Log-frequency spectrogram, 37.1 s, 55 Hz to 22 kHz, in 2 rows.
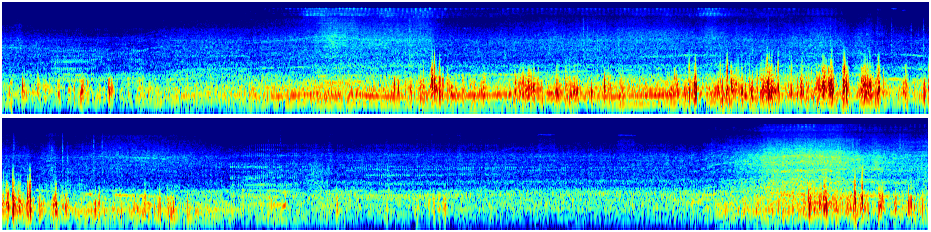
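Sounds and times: wind gusts on microphone: 0.0 - 23.0, 32.6 - 37.0
bus running: 0.0 - 37.0.

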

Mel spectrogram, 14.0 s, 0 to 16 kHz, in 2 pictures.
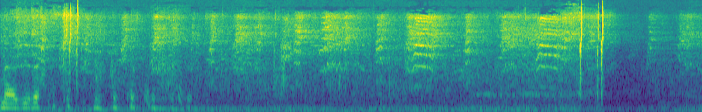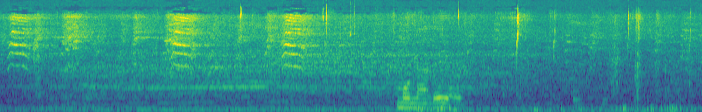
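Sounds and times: bird calling: 0.0 - 6.0, 6.8 - 11.1.

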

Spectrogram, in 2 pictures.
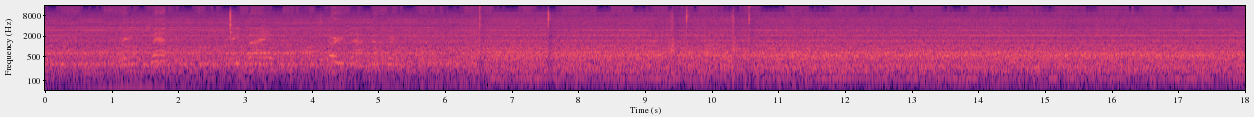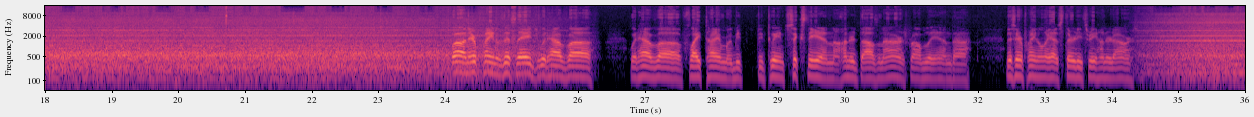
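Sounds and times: jet engine idling: 0.0 - 26.1, 34.3 - 36.0.

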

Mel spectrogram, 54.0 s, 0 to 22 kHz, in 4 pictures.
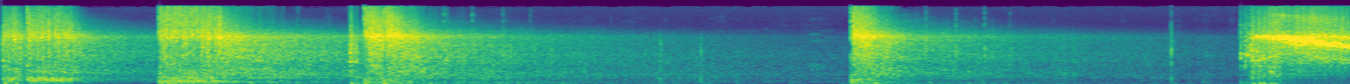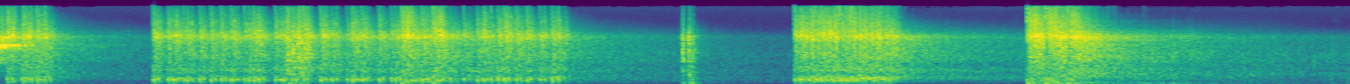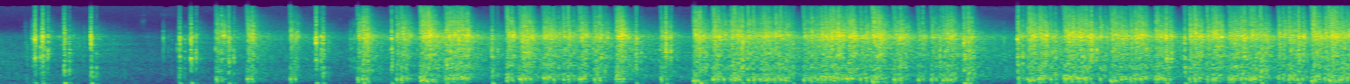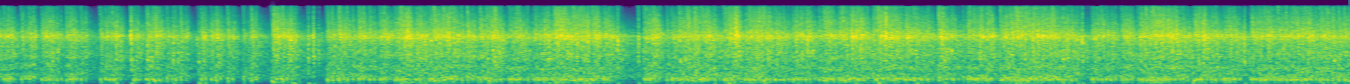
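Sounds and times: rapid firework barrage: 0.0 - 54.0
firework shells bursting: 11.6 - 18.2.

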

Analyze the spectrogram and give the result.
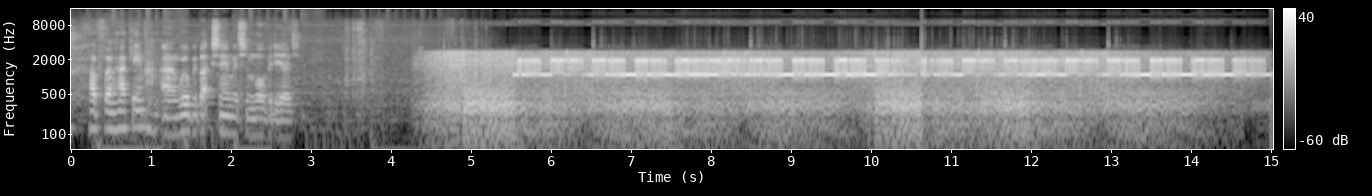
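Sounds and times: telephone line hiss: 4.1 - 15.0
electronic data tones: 4.3 - 15.0.

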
